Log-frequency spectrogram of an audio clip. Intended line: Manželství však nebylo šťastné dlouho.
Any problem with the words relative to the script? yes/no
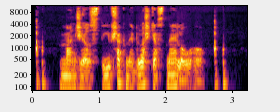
no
